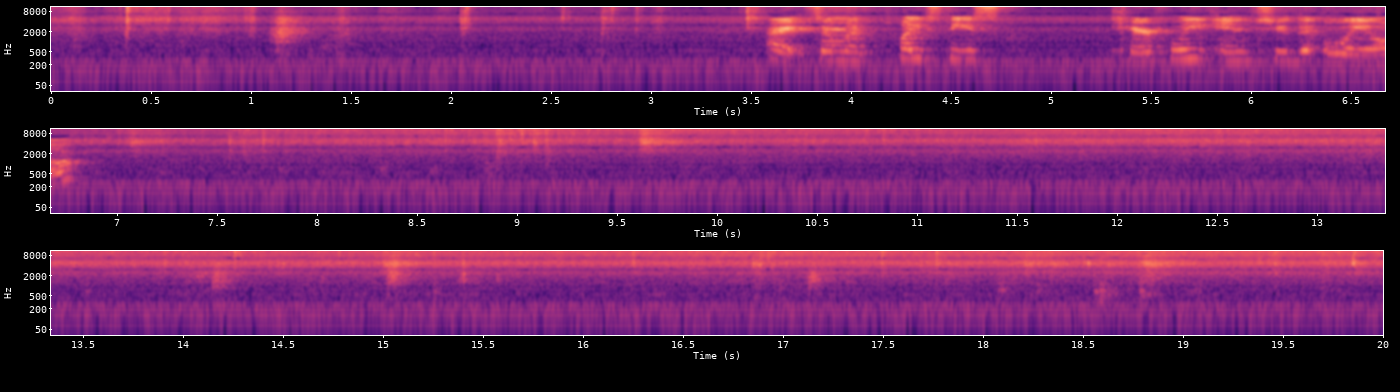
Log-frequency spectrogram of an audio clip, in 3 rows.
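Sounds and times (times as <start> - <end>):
food frying in oil: 5.4 - 20.0.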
